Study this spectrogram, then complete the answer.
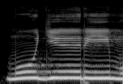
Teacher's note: dibaca secara tarqik karena harakatnya kasrah maka ini RI tipis mujrimun apabila berhenti di Mun hukumnya adalah Mad Arid lukun karena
